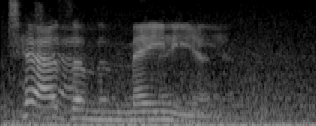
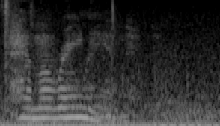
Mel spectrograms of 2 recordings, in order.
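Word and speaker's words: Tamaranean: So you're Tasmanian. It is pronounced Tamaranian.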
